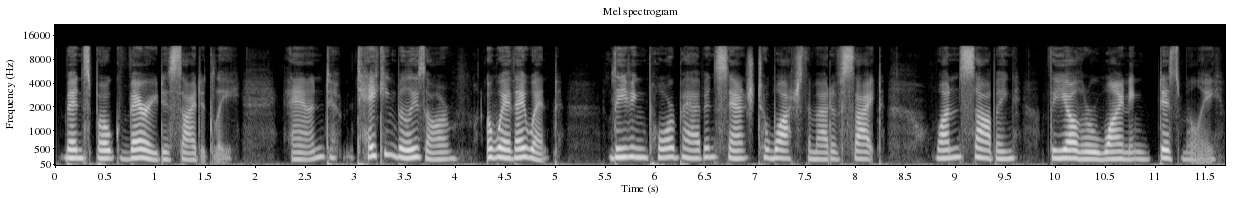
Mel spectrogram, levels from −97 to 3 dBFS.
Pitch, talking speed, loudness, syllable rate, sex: 225 Hz, 145 wpm, -18 LUFS, 4.6 syllables/s, female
